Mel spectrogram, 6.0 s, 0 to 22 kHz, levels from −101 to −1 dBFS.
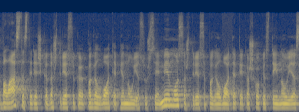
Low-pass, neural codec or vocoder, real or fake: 14.4 kHz; none; real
